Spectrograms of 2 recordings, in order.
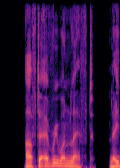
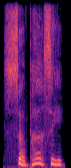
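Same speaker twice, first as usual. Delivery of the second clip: high-pitched, drawn-out exclamation; astonished cry; 13 semitones higher, slower than usual. A narrator's reading. Wife finding her husband on the ground, astonished cry. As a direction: cry the name out high and long. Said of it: "she cried".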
